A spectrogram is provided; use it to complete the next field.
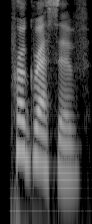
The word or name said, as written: progressive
